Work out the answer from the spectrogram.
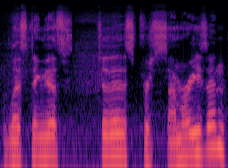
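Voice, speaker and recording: A man co-hosting a casual podcast chat, cutting in with quick questions. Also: a little high, slight background noise. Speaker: podcast co-host.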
